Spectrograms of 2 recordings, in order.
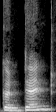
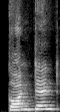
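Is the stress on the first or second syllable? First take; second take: second; first. First: The stress is on the second syllable. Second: The stress is on the first syllable. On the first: It means happy and satisfied. "Content means happy and satisfied" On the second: It means the material that people watch. "Content is the stuff that we watch"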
